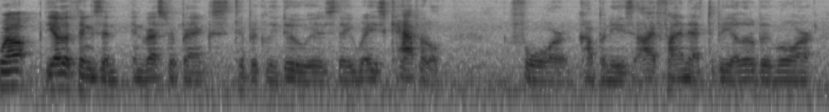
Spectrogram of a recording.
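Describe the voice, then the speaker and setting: Amid noticeable background noise and audible room echo, a man speaks at a moderate pace with a fairly low pitch and ordinary pitch variation. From Cuba, then US boarding school from age 11. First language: Spanish. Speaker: investment banker. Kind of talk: interview.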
